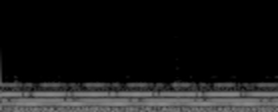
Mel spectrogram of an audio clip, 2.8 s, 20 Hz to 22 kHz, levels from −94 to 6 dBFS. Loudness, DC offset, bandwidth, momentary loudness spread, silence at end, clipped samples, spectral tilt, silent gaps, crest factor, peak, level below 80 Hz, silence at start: -43 LUFS; under 0.1%; 1.4 kHz; 1 LU; 0 s; under 0.1%; -14 dB/octave; none; 10 dB; -32 dBFS; -56 dBFS; 0 s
